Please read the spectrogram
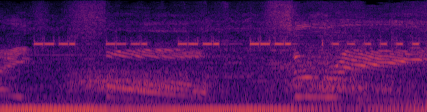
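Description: Studio audience chanting a countdown in unison, one number about every second, over music with a high, steady beeping tone.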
